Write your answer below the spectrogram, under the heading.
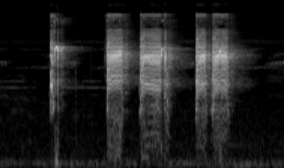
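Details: Grey francolin (teetar) call for prompting other francolins to sing: a short sharp note followed by two loud, raspy, buzzy double bursts spaced about half a second apart.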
